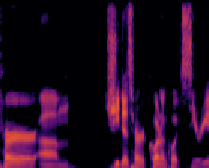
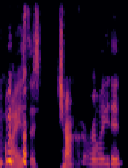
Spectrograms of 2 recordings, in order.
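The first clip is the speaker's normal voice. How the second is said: high, incredulous question; baffled disbelief; 12 semitones higher than usual. Real, not acted. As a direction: ask it like this makes no sense at all. Baffled by the cursed book event.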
